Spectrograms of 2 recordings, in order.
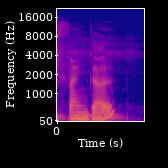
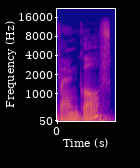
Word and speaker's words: Van Gogh: with Van Gogh, or Van Gogh, depending on your pronunciation.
